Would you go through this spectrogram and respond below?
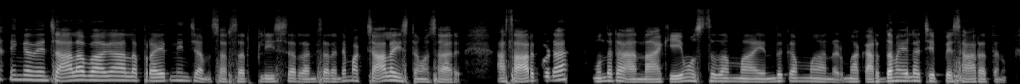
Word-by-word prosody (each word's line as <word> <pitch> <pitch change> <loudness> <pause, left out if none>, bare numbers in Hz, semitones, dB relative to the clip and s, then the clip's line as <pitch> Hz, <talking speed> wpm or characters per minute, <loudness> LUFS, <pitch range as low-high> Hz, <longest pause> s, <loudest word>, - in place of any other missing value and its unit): ఇంగ 220 0 -2
మేము 200 -1 0
చాలా 180 +5 +5
బాగా 195 0 +3
అలా 185 -1 0
ప్రయత్నించాం. 170 -3 -1
సర్ 120 -2 -4
సర్ 130 -1 -2
ప్లీస్ 135 0 -3
సర్ 145 -2 -1
రండి 125 +2 -4
సర్ 135 -1 -1
అంటే 165 - -5
మాకు 170 - -3
చాలా 185 +2 +5
ఇష్టం 135 -4 -4
ఆ - - -13
సార్. 115 -2 0 0.4
ఆ - - 0
సార్ 170 - +6
కూడా 195 +3 +3 0.4
ముందట 165 +2 0 0.3
నాకేం 130 +5 +1
ఒస్తదమ్మా? 145 -3 -1 0.2
ఎందుకమ్మా? 150 +1 -2
అన్నాడు. 120 -2 -5
మాకు 135 0 -2
అర్థమయ్యేలా 170 +5 +3
చెప్పే 150 0 0
సార్ 130 0 0
అతను. 115 -4 -11
150 Hz, 180 wpm, -26 LUFS, 135-170 Hz, 0.4 s, సార్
